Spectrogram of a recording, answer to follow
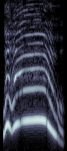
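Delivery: very high, loud whoop; excited woohoo. Real, not acted. Host celebrating a buyer's purchase, loud high whoop. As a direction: whoop like your team just scored.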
